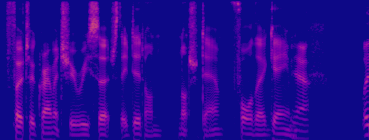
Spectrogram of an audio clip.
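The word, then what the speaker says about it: Notre-Dame: dame um oh sorry can you say it properly no notre dame notre dame it's notre dame notre dame never game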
